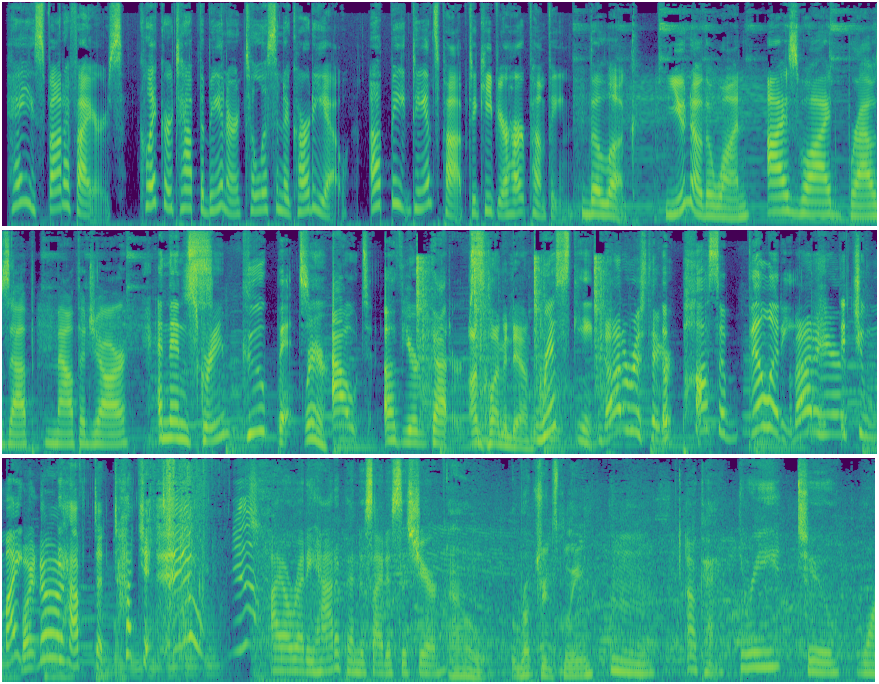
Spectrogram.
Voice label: commercial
